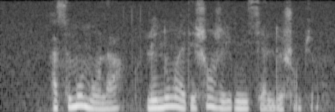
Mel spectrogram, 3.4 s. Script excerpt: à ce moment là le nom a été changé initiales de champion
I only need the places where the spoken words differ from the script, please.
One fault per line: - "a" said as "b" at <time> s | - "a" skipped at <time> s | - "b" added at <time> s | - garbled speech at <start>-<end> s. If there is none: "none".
none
